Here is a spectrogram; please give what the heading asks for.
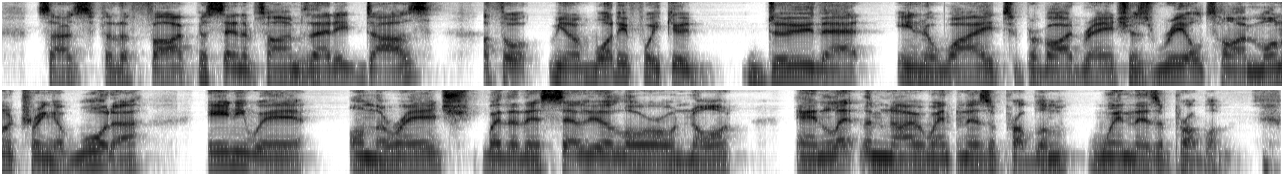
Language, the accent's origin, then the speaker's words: English; Australia; I grew up on ranches in Northern Australia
